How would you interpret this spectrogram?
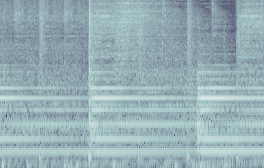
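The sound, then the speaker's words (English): A large bell rings repeatedly, rung to celebrate a Phillies series sweep, in a steady, clanging rhythm, its sustained tones layering into a loud, resonant wash with sharp strikes about every second and a half. “Ring the bell!”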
